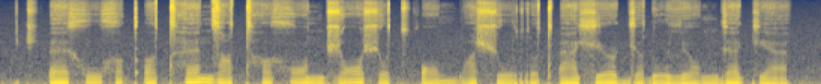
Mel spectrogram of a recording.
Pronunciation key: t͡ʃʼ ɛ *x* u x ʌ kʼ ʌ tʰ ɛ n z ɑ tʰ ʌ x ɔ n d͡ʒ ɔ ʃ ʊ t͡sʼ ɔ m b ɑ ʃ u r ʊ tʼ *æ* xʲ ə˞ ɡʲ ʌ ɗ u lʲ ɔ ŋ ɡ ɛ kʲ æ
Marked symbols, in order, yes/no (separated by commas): yes, yes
